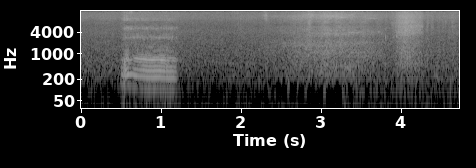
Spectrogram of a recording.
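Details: Sleeping house dog Muffin making loud snoring noises, compared to a plane taking off: a low humming voiced snore of under a second, followed by two airy, breathy rushes of breath in a quiet indoor room.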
